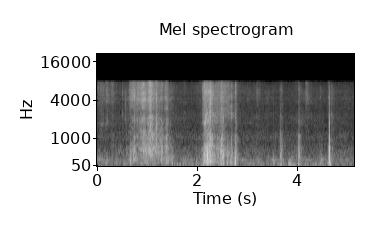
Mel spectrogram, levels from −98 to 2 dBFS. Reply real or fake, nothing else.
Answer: fake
